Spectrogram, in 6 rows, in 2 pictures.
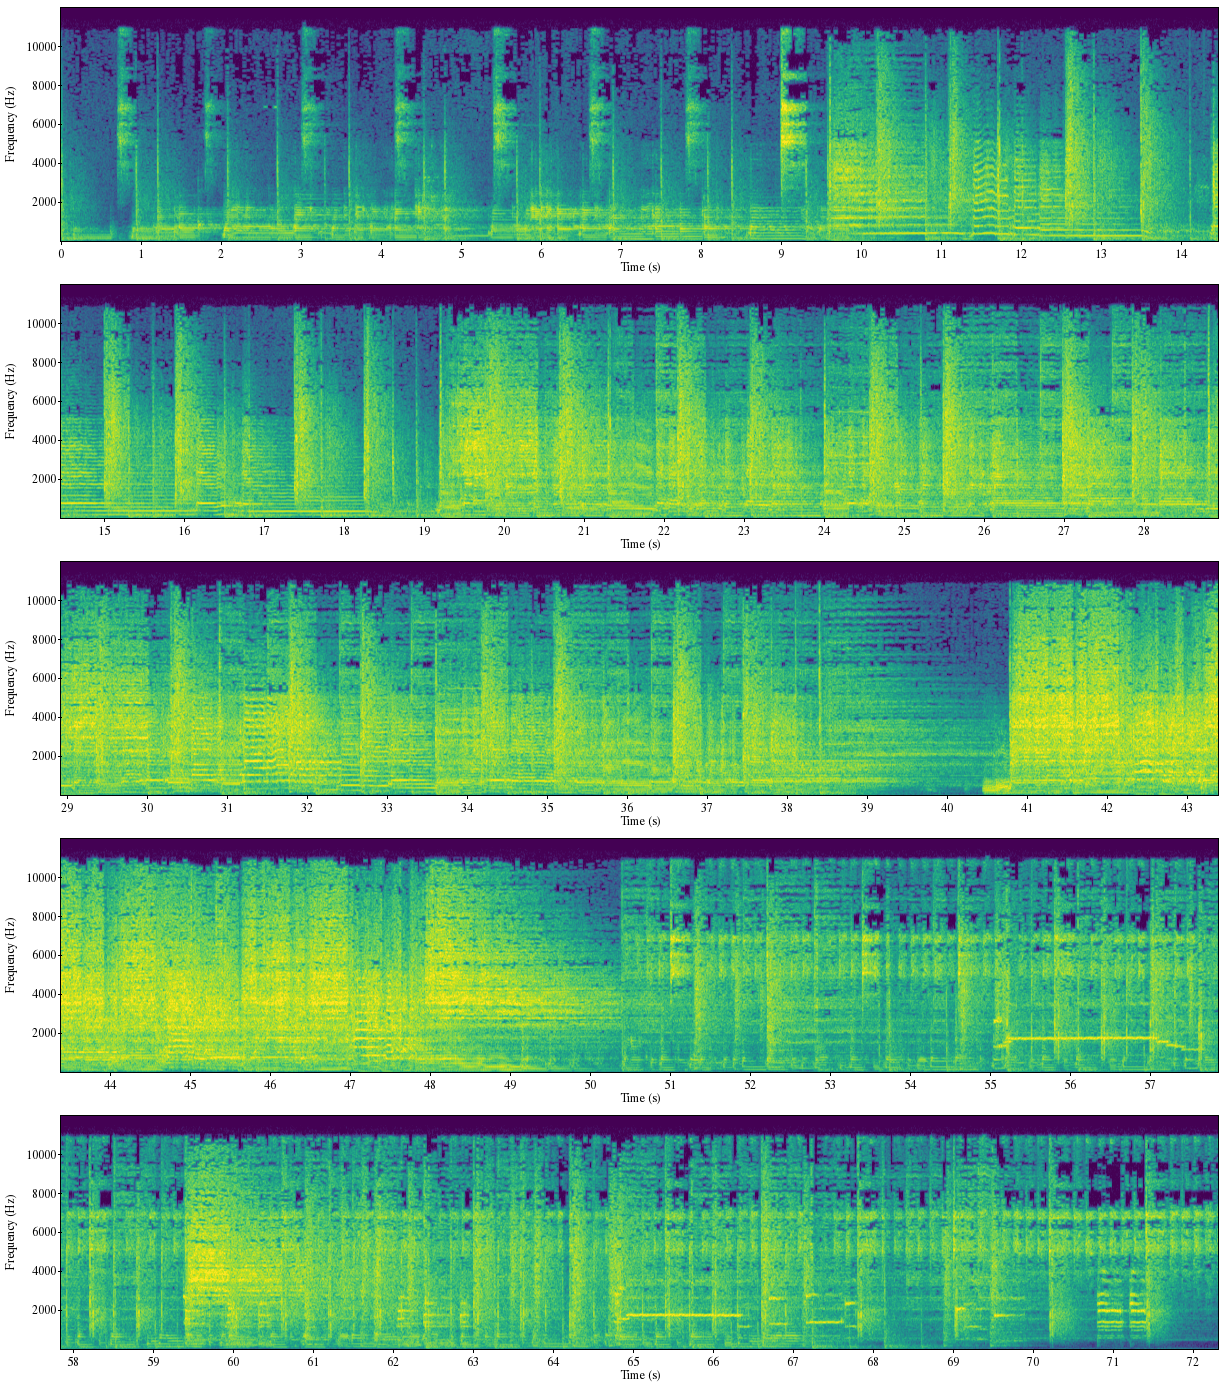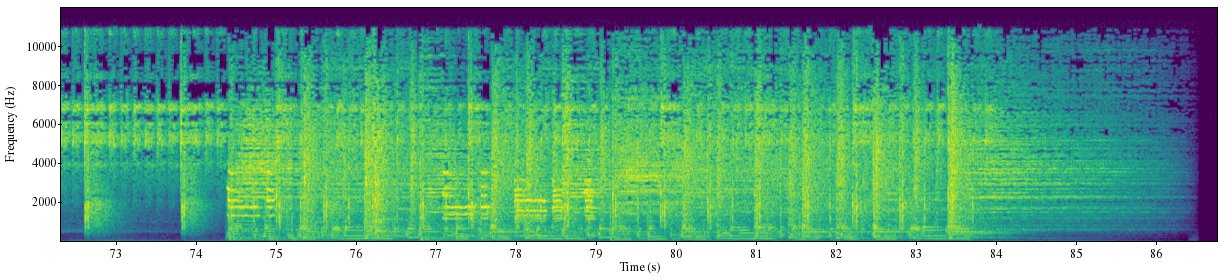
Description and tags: Vintage Montage music
super basic track with a vintage spring reverb guitar sound
organ, distorted, lo-fi, crushed, 70s, 60s, tambourine, old, drums, vintage, guitar, spring-reverb, montage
